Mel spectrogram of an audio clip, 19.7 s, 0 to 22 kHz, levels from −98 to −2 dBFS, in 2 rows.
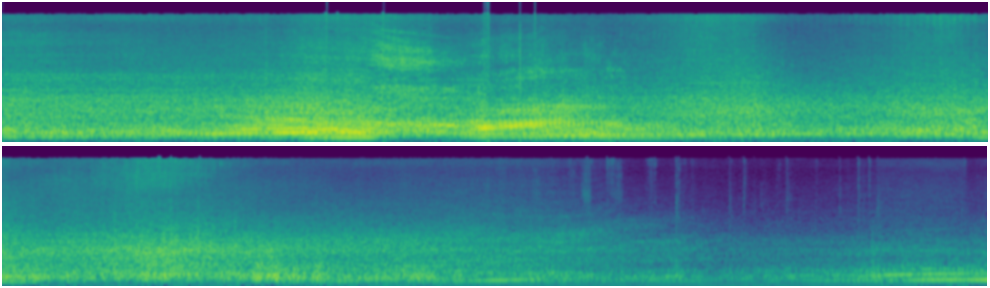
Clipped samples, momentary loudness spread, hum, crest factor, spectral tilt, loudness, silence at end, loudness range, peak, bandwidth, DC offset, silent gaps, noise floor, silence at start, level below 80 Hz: under 0.1%; 20 LU; none; 18 dB; -5 dB/octave; -17 LUFS; 0 s; 21 LU; 0 dBFS; 16 kHz; 0.1%; none; -42 dBFS; 0 s; -50 dBFS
